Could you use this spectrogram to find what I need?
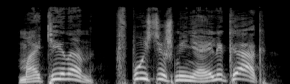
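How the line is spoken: Barking shout. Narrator (Russian): гаркнул он

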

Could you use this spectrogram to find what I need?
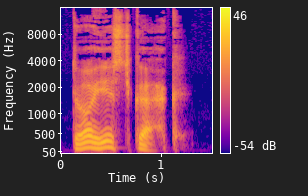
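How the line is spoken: Hoarse question. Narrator (Russian): хрипло спросил Титу Апостас

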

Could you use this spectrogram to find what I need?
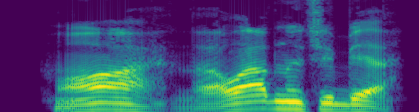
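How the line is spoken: Sleepy father. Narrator (Russian): сонно сказал отец

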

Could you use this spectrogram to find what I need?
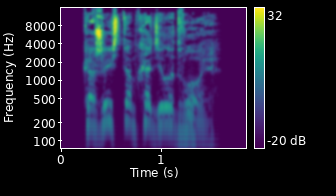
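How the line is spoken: Breathless exhale. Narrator (Russian): выдохнул пастух

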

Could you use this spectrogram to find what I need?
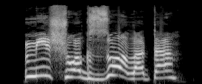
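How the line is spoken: Shouting. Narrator (Russian): кричал он

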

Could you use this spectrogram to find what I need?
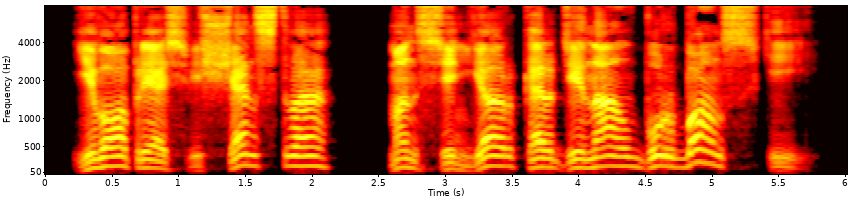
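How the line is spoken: Loud proclamation. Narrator (Russian): привратник громко провозгласил

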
